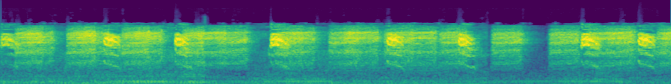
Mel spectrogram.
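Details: Wild long-tailed shrike of the forest, lure sound for drawing in wild birds: grating, noisy squawks in uneven bursts with a few short pauses, some notes sliding downward at the end.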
